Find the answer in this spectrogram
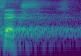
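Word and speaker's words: sechs: अब इसके बाद आता है जेक्स। अब जो भी ये एस है, इसकी हमेशा जो प्रोनाउंसिएशन होती है वो जेड की तरह होती है, और यानी जो अपना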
